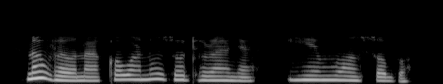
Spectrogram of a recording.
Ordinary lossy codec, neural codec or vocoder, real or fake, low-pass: none; codec, 16 kHz, 8 kbps, FunCodec, trained on LibriTTS, 25 frames a second; fake; 3.6 kHz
